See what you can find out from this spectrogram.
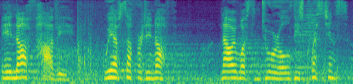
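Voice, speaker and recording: A woman's voice: a little high, fairly even intonation, normal speed, music in the background, natural voice. Woman acting a weary dwarf leader, long reverb. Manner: guarded, sardonic, solemn. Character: weary, bitter female dwarf leader of a refugee shelter. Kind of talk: dramatic video game voice acting. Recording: long reverberant hall, noisy ambience.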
